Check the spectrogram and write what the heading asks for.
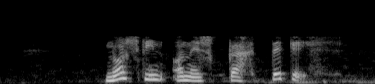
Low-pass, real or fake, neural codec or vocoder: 3.6 kHz; fake; vocoder, 24 kHz, 100 mel bands, Vocos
